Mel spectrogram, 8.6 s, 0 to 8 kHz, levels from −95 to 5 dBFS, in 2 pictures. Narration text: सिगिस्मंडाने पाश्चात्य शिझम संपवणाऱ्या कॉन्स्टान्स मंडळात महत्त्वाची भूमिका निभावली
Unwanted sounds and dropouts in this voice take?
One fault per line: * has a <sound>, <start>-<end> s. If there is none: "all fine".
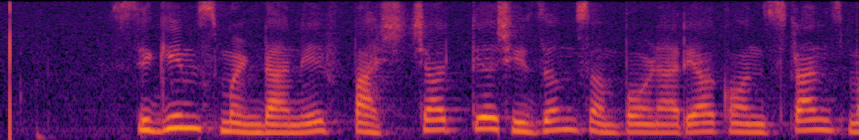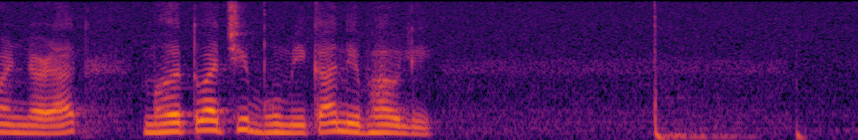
* has a thud, 7.5-8.1 s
